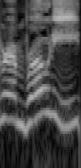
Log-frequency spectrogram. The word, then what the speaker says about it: Giambrone: Sean Giambrone.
